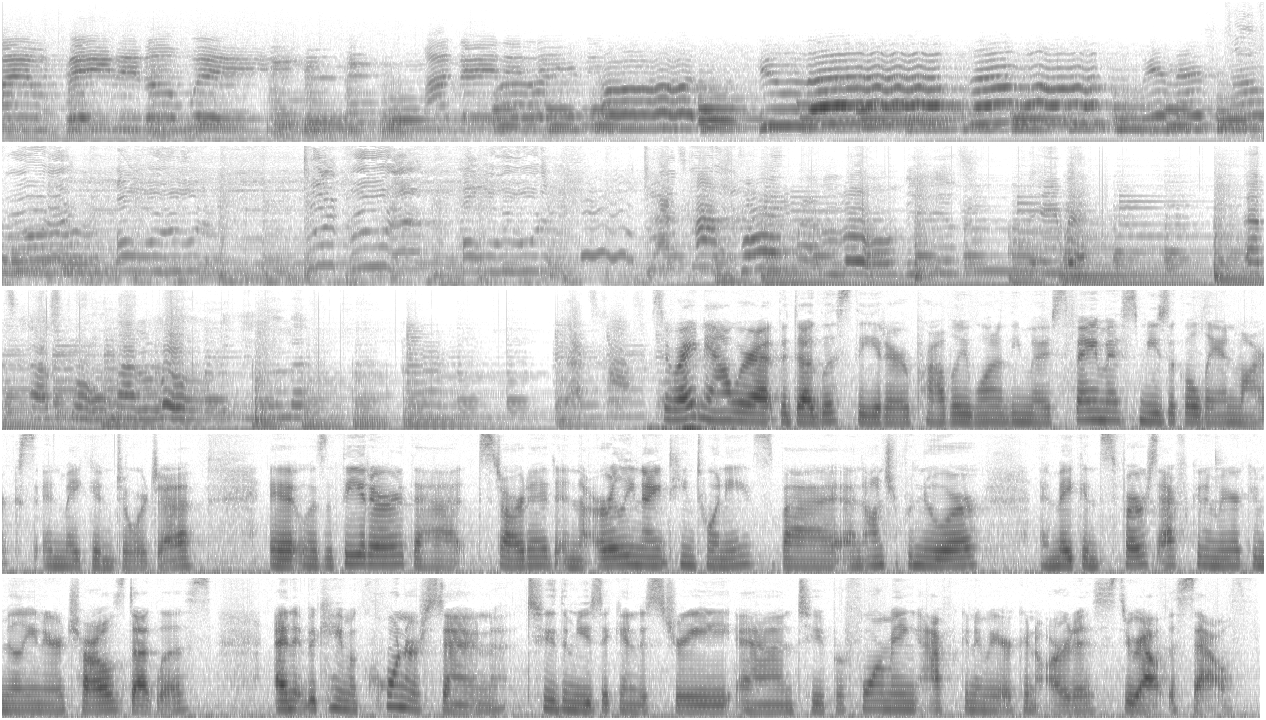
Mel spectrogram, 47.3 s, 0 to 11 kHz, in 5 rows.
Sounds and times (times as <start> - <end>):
Female speech, woman speaking: 23.8 - 47.2.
